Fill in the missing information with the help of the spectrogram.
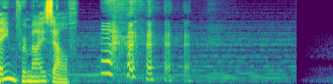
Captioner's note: laughs mischievously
